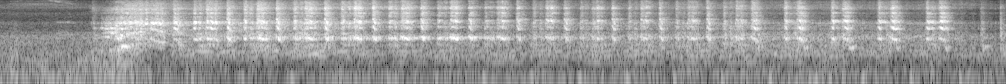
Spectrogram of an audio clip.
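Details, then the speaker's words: Honda Supra Fit motorcycle with DC CDI ignition, year unknown; electric starter cranks it steadily at about two pulses a second until the battery weakens, but it won't start, yet it starts at once on the kickstarter. "Itu tidak cukup kuat. Mesinnya tidak mau menyala."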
